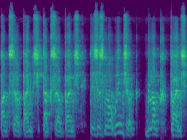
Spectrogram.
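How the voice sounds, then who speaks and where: A man speaks in a raised, projected voice. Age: 60s. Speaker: martial arts teacher. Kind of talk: interview. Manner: animated.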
